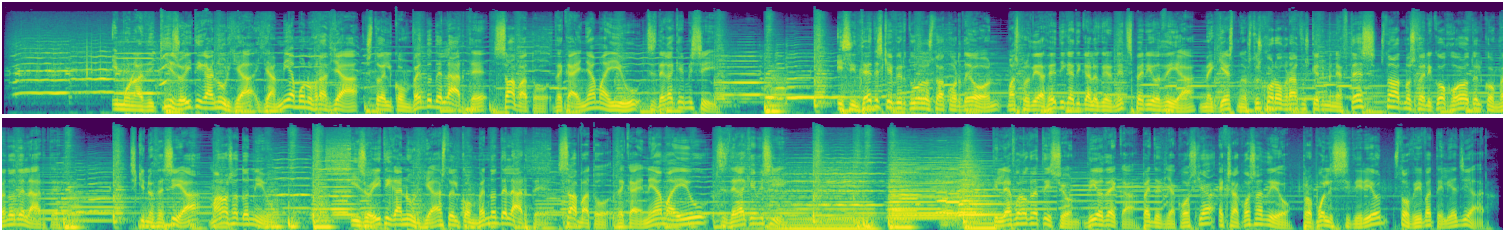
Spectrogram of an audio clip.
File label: RADIOSPOT; EL CONVENTO DEL ARTE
